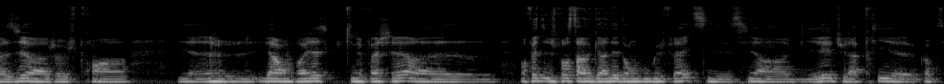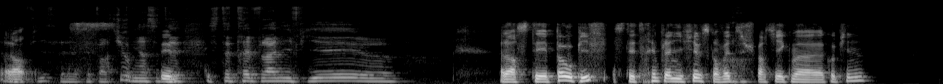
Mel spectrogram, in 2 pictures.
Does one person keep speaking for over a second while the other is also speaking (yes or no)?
yes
